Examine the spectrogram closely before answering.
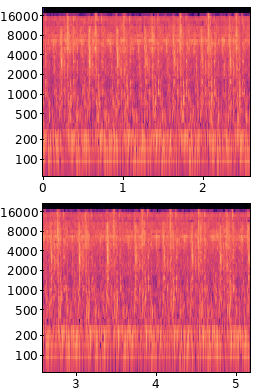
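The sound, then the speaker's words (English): Steamboat engine chugging: a dense, continuous mechanical pulsing at a rapid, even rhythm, loud and steady from start to finish with no voices. “Here's the sound of a steamboat, for those of us who are not familiar.”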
